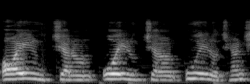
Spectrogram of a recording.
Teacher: যেমন দেখো অ এর উচ্চারণ, ও এর উচ্চারণ, উ এর উচ্চারণ, সেই ক্ষেত্রে ঠোঁটের অবস্থা কিন্তু গোলাকৃত হয়ে যাচ্ছে, ঠিক আছে। মানে ঠোঁটের অবস্থা গোলাকার হয়ে যাচ্ছে, ঠোঁট গোলাকৃত হচ্ছে। তাহলে সেই ক্ষেত্রে এই যে অ ও উ এই উচ্চারণ, এদের উচ্চারণ কিন্তু আমরা দেখতে পাচ্ছি এদের উচ্চারণ ভেদে এদেরকে গোলাকৃত স্বরধ্বনি বলা যেতে পারে।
